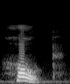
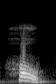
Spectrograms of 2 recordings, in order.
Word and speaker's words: hope: 여기에서는 O 반드시 이중모음이기 때문에 시작 입술 모양과 끝 입술 모양이 같으면 안 돼요.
